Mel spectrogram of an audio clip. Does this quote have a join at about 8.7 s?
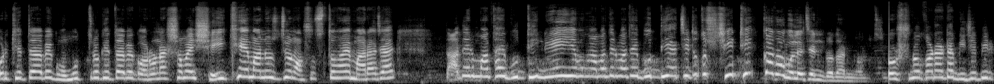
yes; 1 cut; at 8.7 s

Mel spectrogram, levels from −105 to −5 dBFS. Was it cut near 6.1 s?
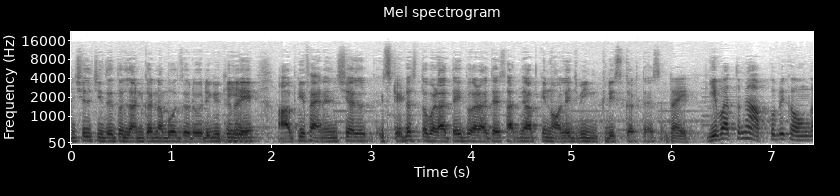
no; 0 cuts

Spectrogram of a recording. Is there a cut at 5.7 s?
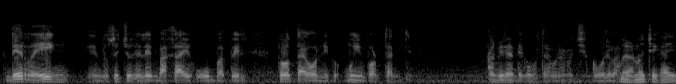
no; 1 cut; at 3.1 s

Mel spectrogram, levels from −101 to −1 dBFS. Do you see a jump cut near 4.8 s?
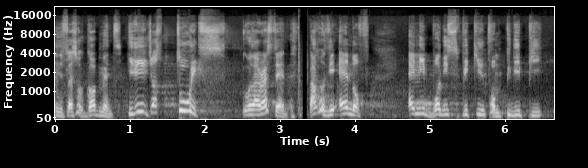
no; 2 cuts; at 0.9 s, 3.2 s

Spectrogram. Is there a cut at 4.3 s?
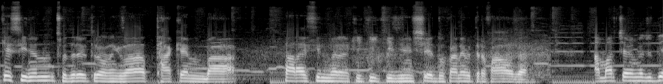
no; 1 cut; at 5.6 s

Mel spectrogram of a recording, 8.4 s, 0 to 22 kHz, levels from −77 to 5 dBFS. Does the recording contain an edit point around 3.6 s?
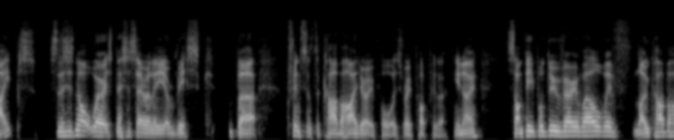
yes; 1 cut; at 3.6 s

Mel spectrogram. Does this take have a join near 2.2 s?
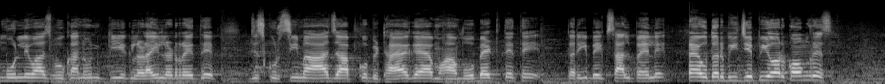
no; 1 cut; at 6.9 s

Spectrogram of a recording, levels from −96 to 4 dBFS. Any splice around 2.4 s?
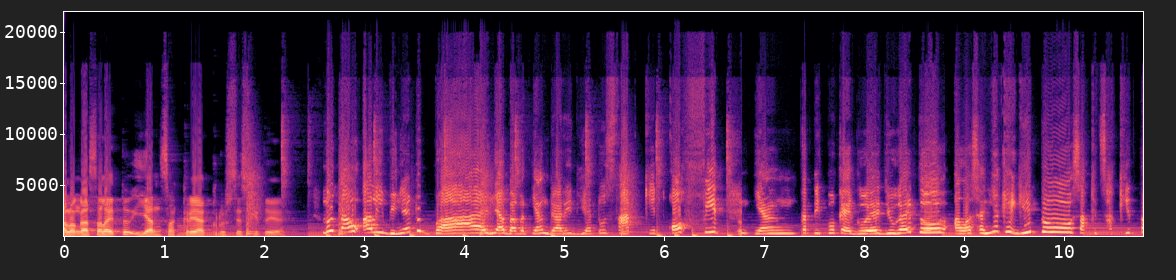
yes; 2 cuts; at 2.4 s, 6.8 s

